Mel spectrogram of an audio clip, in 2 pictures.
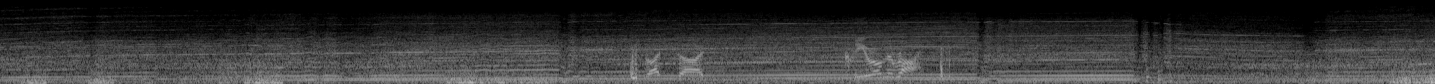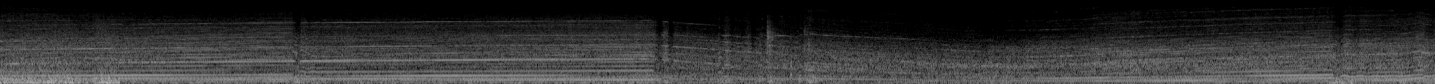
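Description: A racing car engine roars and climbs in pitch through the gears, then drops sharply and winds back up.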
